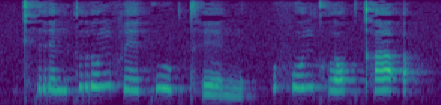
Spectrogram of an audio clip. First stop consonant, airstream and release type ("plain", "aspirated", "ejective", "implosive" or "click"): aspirated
